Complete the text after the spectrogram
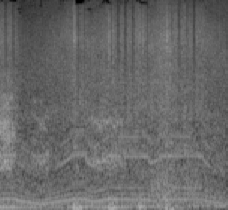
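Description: Car hydraulics thump as a car bounces.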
